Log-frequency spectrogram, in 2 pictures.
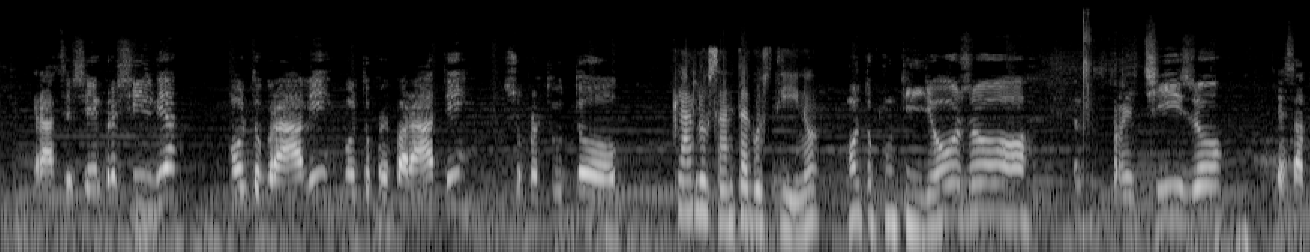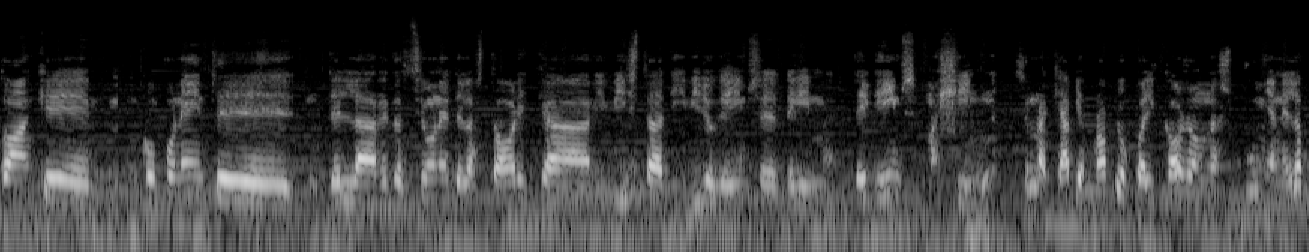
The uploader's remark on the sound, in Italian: Registrazione del podcast muovendomi in auto.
